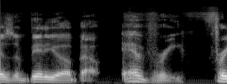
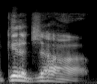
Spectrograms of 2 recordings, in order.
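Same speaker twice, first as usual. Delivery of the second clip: money-worshipper's jibe; 6 semitones higher, slower than usual. Acted. Host mocks the guy whose god is money, lightly acted jeer. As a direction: lightly mimic a money-worshipper, pitched higher. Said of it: "he's the guy saying".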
